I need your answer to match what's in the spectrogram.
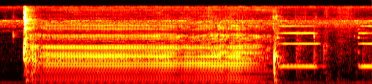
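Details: Weinmann Medumat portable ambulance ventilator being demonstrated while a setting is selected: a steady electronic alert beep lasting just over a second, then quieter device tones.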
